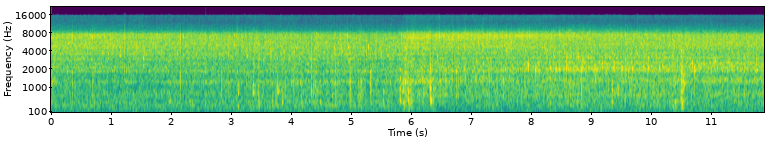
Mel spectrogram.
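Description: Cloves, cardamom, green chillies and leftover onion paste sizzle steadily in hot oil for a fish curry, a continuous bright crackling fry that grows a little louder partway through, with occasional sharper pops and no voices.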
